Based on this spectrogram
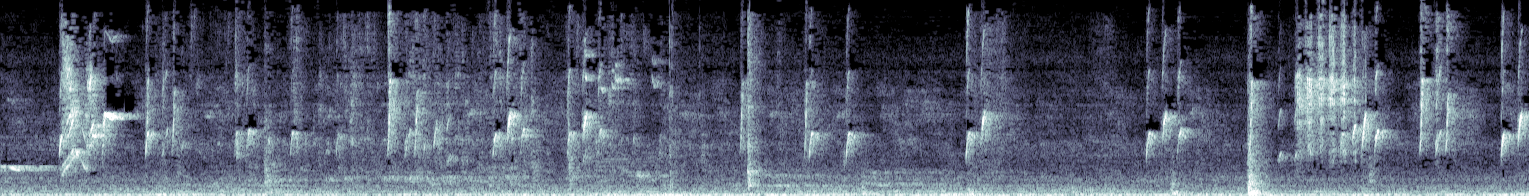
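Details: European goldfinch in a cage, just put inside, giving rapid, high, scratchy twitters in short bursts with brief pauses. One sharp click stands out against a constant low background rumble.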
